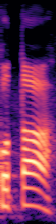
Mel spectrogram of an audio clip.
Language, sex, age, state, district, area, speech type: Punjabi, male, 18-30, Punjab, Shaheed Bhagat Singh Nagar, rural, read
